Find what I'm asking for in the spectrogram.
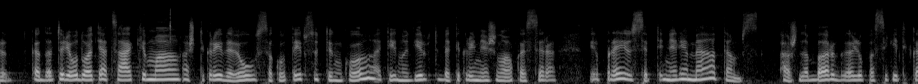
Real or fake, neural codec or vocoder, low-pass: real; none; 14.4 kHz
